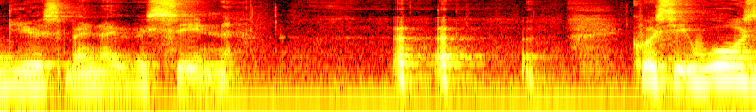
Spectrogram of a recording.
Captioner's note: laughing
